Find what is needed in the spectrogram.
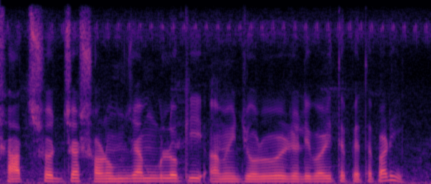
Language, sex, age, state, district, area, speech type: Bengali, male, 30-45, West Bengal, Kolkata, urban, read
